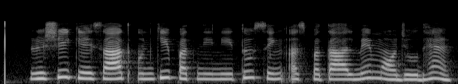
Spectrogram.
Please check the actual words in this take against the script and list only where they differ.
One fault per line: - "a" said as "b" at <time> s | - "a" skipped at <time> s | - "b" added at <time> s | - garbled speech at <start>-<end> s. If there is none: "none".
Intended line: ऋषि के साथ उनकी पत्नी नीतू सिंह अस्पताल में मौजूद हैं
none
